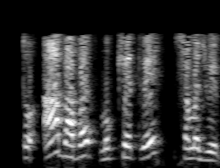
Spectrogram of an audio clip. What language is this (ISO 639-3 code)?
guj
